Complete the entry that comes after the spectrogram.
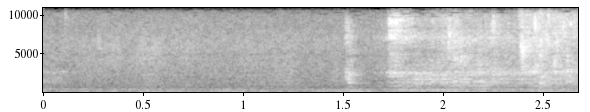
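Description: Tap water runs steadily to wet the head of a facial cleansing brush, a continuous soft rush that swells and brightens partway through, alone without talk.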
